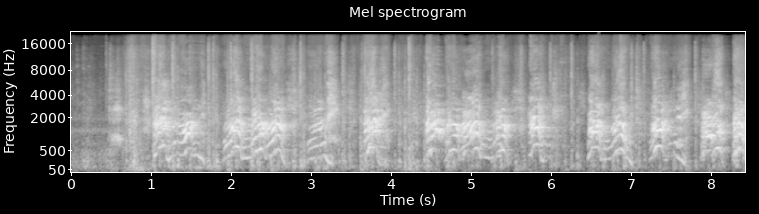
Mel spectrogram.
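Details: Pomeranian named Sam, spinning at high speed about 175 times, recorded 1 November 2015; a dense, nearly continuous stream of high, excited yips and whiny barks with rising and falling tones, rarely pausing for long.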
